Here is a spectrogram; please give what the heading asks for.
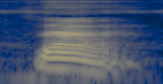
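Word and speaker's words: ث: Kemudian huruf tsa ya. Tsa ya. Tsa itu ee di ujung lidah saja ya. Tsa ya. Jangan berubah menjadi sin ya.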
